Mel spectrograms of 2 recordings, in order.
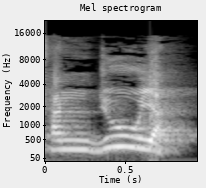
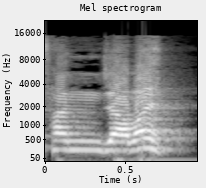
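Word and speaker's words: فنجويه: হ্যাঁ, যেটা হলো সেটা হলো ইবনে ফানজুয়া। আসলে হলো কি হবে? ইবনে ফানজুয়া। এটা আরেকটা উচ্চারণ আছে, ইবনে ফানজাওয়াই, 2 ভাবে উচ্চারণ করা যায়, ইবনে ফানজাওয়াই বা ইবনু ফানজুয়া, রসই অন্তস্থ আকার হবে।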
